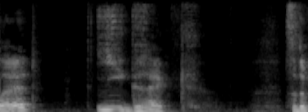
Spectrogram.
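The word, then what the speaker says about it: i grec: greek language we are going to call it egreg so the pronunciation will be easier but it will help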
